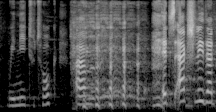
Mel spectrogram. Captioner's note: laugh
